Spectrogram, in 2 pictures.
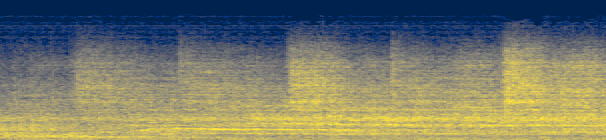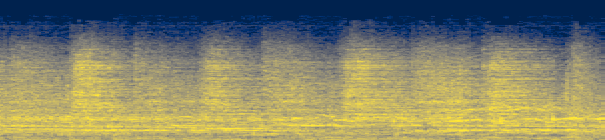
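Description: Live heavy metal band playing: distorted electric guitar holding long notes over drums, with cymbal crashes roughly every half second to second.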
